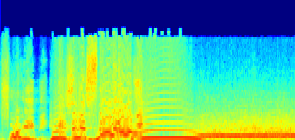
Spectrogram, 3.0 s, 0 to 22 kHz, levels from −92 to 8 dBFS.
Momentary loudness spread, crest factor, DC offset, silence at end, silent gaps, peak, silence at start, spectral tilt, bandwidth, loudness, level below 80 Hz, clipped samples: 4 LU; 10 dB; under 0.1%; 0 s; none; -2 dBFS; 0 s; -3 dB/octave; 17.5 kHz; -11 LUFS; -50 dBFS; under 0.1%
